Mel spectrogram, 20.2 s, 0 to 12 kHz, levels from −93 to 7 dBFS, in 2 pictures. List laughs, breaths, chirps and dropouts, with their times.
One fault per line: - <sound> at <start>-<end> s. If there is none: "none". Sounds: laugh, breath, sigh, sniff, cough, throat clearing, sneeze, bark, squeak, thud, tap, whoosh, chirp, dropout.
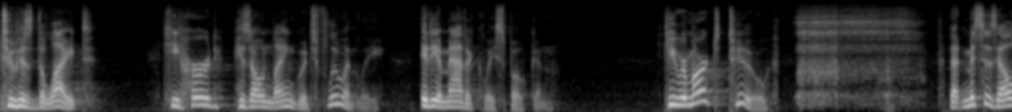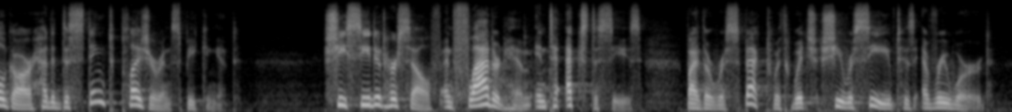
- sniff at 7.9-9.3 s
